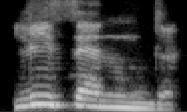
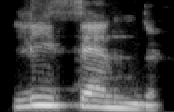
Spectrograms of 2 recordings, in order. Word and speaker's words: listened: this sound listen you you feel vibration here okay your vocal cords are vibrating so in that case you are going to use the voice sound D so you are going to say listened please send okay like this listen okay this is this sound is going to be like this listened listened very good okay then work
